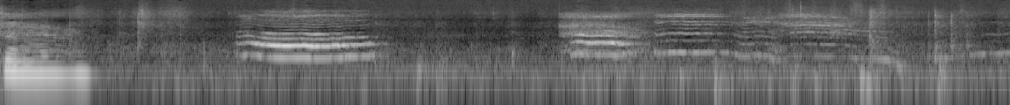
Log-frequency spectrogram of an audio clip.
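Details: Indoor cats asking for food right after waking in the morning: a string of loud, wavering meows, some bending downward, with a brief human voice at the start and quiet room noise between calls.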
